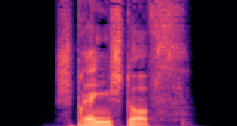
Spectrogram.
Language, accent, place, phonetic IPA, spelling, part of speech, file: German, Germany, Berlin, [ˈʃpʁɛŋˌʃtɔfs], Sprengstoffs, noun, De-Sprengstoffs.ogg
- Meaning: genitive singular of Sprengstoff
